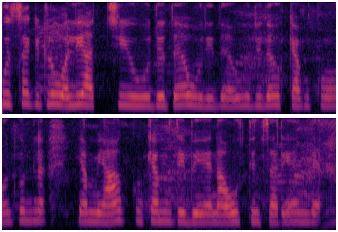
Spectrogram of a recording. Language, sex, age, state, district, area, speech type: Kannada, female, 18-30, Karnataka, Dharwad, urban, spontaneous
